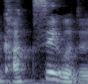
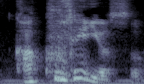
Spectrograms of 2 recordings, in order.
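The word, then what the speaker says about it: がくせい: 오, 이게 이제 발음 관련된 건데 스 발음 있잖아요. 스? S 발음. 네네네. 그리고 그 앞에 K 발음이 있어요. 음. 그러면 각쿠잖아요. 그러면 그 쿠가 약간 받침처럼 각세가 되는 경향이 있는 것처럼 또 하나 얘가 야쿠소크거든요.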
